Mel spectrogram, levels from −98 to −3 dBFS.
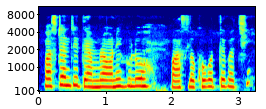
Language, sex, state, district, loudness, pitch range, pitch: Bengali, female, West Bengal, Cooch Behar, -15 LUFS, 255-280 Hz, 270 Hz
